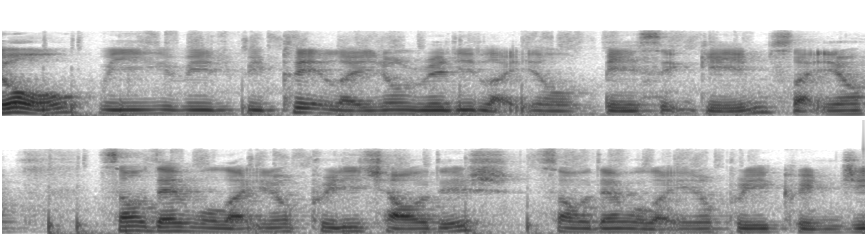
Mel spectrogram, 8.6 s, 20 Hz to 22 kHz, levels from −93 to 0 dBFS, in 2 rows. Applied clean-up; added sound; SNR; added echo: none; Writing; 18 dB; none.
